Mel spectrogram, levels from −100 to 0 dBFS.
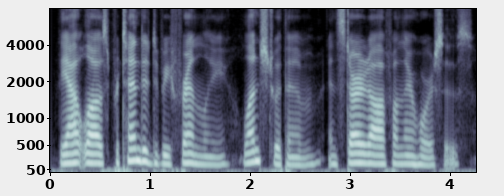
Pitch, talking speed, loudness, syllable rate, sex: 160 Hz, 210 wpm, -19 LUFS, 5.6 syllables/s, female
